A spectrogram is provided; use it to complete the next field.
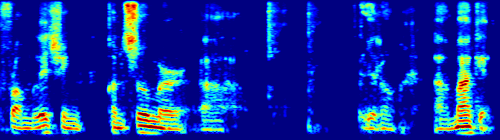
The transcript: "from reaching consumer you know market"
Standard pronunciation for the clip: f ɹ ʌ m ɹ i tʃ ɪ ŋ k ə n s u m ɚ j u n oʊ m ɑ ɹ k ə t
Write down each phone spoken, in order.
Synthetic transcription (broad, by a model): f ɹ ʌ m l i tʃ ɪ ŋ k ə n s u m ɚ j u n oʊ m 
